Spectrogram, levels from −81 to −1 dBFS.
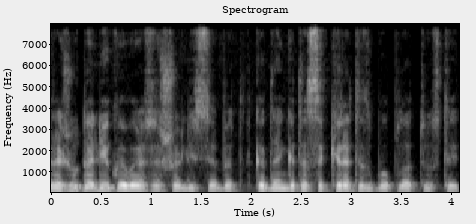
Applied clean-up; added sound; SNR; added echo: none; none; none; none.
